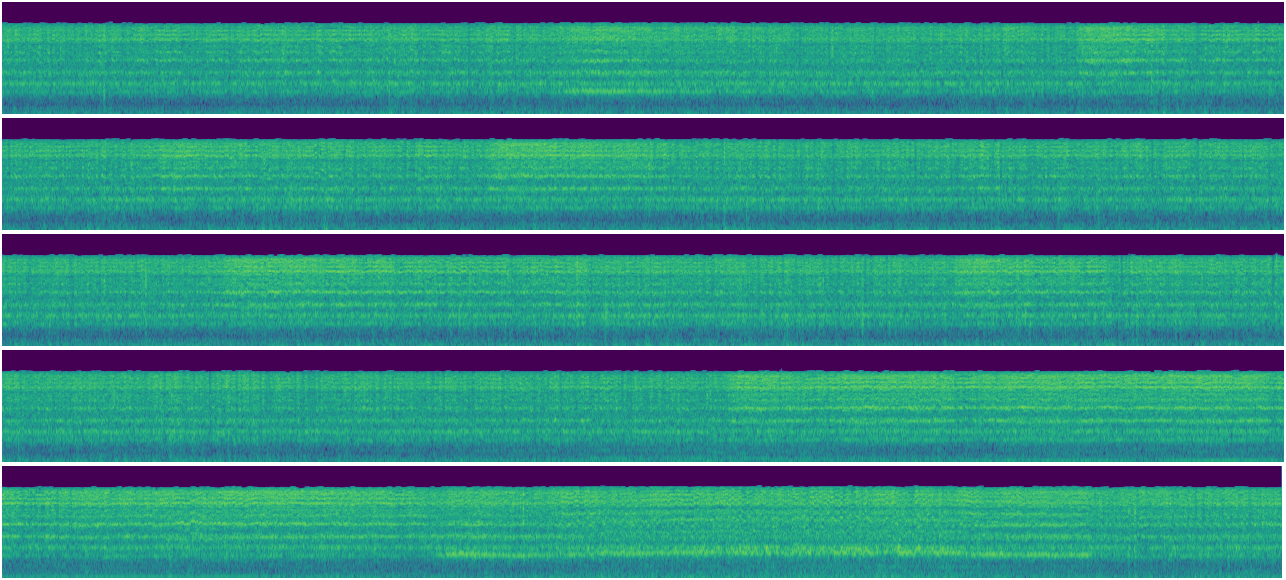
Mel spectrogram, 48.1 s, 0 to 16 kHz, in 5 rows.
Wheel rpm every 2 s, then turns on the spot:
200, 190, 200, 190, 190, 190, 200, 200, 190, 190, 190, 200, 190, 190, 200, 200, 190, 190, 190, 190, 200, 190, 190, 190.
none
